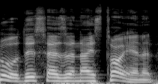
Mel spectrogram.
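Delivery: broken, non-native English, like an English learner. Retelling what a toy-unwrapping video woman said: imitating a woman with broken English. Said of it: "she sounded as if she didn't know English".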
